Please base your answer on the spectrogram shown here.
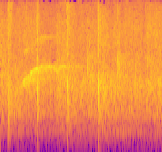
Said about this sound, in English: I have to give yourselves clap.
